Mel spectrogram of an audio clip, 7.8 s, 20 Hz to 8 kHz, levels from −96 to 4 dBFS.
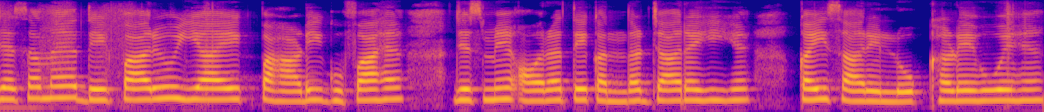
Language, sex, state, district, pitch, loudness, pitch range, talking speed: Hindi, female, Uttarakhand, Tehri Garhwal, 250 Hz, -15 LUFS, 235-260 Hz, 185 wpm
